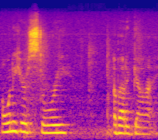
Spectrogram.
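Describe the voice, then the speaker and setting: A woman performing a theatrical monologue as a wistful dreamer longing for a story, in deliberate lyrical phrases. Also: a little high, dark tone, roomy sound, natural voice. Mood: wistful, imaginative. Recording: noticeable background noise.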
